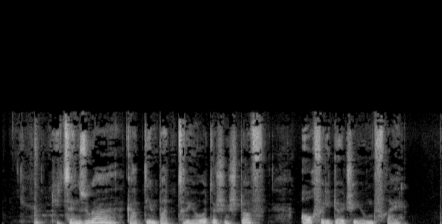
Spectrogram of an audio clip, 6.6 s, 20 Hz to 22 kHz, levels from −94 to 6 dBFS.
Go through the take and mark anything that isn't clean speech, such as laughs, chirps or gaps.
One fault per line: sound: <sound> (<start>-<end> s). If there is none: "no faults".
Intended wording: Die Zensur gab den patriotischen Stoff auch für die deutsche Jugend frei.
no faults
